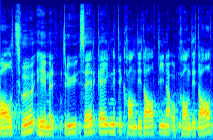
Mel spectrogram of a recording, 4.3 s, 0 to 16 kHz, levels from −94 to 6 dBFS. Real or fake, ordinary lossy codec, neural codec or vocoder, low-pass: real; none; none; 14.4 kHz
